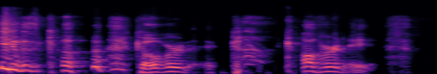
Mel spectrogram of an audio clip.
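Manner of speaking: high, giggling, laughing while stumbling over words. Trying to repeat a character's title, laughing while talking. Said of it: "I'm laughing".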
